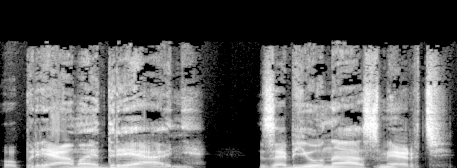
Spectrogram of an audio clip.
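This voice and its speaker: A man's voice: medium pitch, lively intonation, measured pace, dry recording, studio quality, lightly acted. A man playing a cruel aristocratic count who harshly berates his daughter in an audiobook reading. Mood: furious. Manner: harsh, shouting, menacing.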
